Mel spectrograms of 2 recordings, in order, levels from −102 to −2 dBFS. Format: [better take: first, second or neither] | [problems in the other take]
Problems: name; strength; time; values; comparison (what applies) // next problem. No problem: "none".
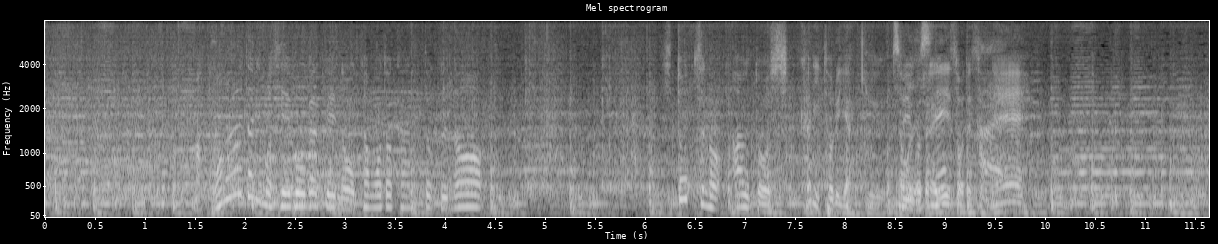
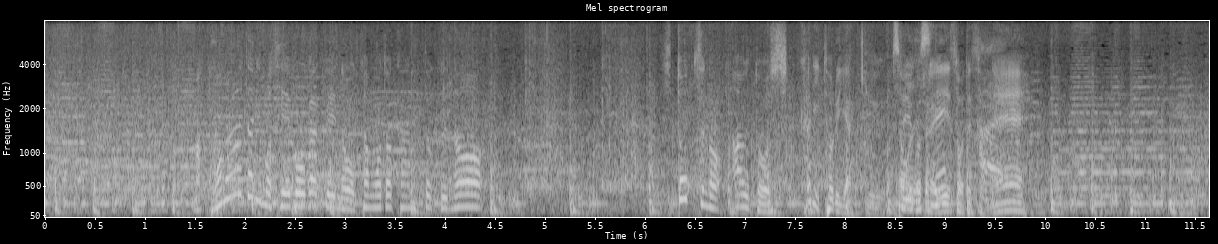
second | room echo; dies away in 0.3 s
